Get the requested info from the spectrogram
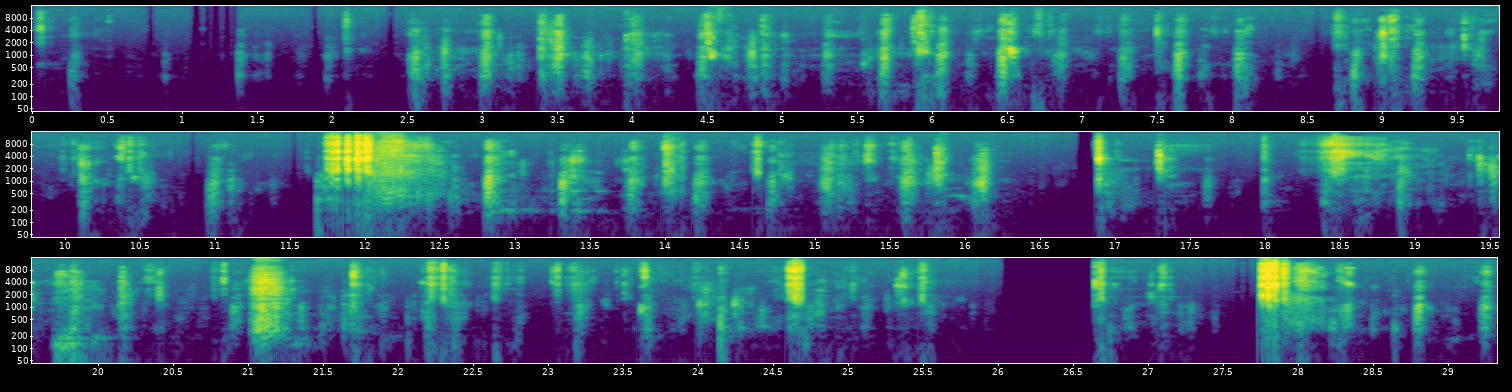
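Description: Close-miked eating: wet chewing and biting on mouthfuls of pork and broccoli, broken by sharp crunches, the loudest about twelve seconds in and again near the end.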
